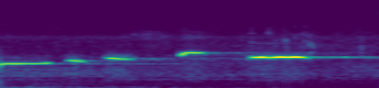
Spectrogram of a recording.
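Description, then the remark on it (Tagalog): A person whistles a short tune of five clear notes, as if mimicking someone else's whistling, each note rising slightly in pitch, with brief gaps between them and the last note held longest. No one speaks. “Narinig ko ulit ang pagsipol na parang ginagaya ako.”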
